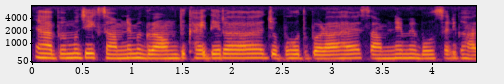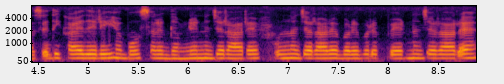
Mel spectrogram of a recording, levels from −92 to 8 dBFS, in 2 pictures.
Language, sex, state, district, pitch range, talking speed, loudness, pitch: Hindi, female, Himachal Pradesh, Shimla, 205-220 Hz, 285 wpm, -15 LUFS, 210 Hz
